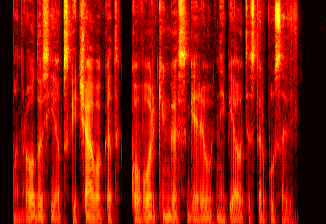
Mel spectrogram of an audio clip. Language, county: Lithuanian, Kaunas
